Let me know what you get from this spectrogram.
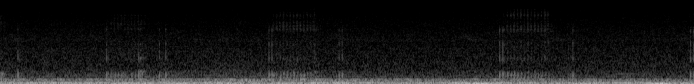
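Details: Heidi the senior cat purrs contentedly under massage in June 2021, a continuous low vibrating rumble with occasional gentle brushing strokes across her fur.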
